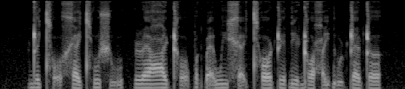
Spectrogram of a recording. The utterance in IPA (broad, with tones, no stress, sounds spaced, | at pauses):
ɖ ʌ˧ cʰ ɔ̰˨˥ x æ˨˩˦ cʰ u˧ ʃ ṵ˨˩˦ | ɭ æ˧ ʕ i˨˥ ʈʰ ɔ̰˨˩˦ p ʌ˧ k͡p æ̰˧ w i˧ x æ̰˧ cʰ ɔ˨˥ ʈ ɪ˨˥ ɗ i˨˩˦ ɖ ɔ˨˩˦ ħ ḭ˧ ɗ ṵ˨˥ ʈ æ˧ ʈ ʌ˧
